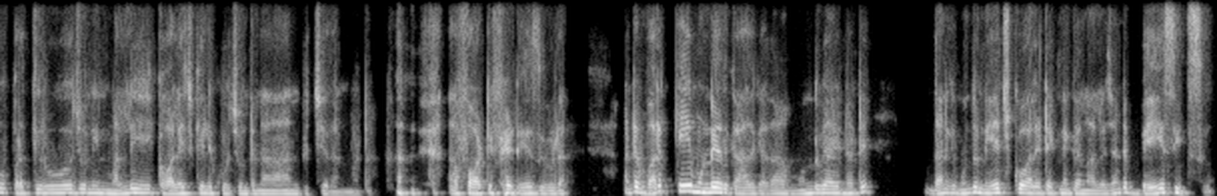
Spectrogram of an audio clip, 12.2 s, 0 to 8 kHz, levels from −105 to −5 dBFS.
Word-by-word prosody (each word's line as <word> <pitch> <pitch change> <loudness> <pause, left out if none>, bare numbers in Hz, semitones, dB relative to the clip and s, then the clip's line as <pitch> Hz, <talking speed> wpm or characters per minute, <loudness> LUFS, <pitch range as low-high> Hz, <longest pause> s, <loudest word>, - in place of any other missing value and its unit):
ప్రతిరోజు 145 +3 -1
నేను 140 -2 0
మళ్ళీ 135 +7 +1 0.2
కాలేజ్‌కి 130 +3 -1
ఎళ్ళి 135 - 0
కూర్చుంటున్నానా? 120 0 -4
అనిపిచ్చేదనమాట. 100 -4 -7 0.9
ఆ - - +1
45 135 +4 +2
డేస్ 130 0 -1
గూడా. 125 0 -3 0.6
అంటే 200 - +3
వర్క్ 225 +1 0
ఏం 230 - +8
ఉండేది 175 -2 +7
కాదు 125 0 -3
గదా! 125 +4 -6 0.2
ముందుగా 145 +4 +1
ఏంటంటే, 135 +8 -2 0.7
దానికి 145 +2 0
ముందు 155 +8 +2
నేర్చుకోవాలి 155 -3 +2
టెక్నికల్ 130 -1 -2
నాలెడ్జ్. 120 +2 -4
అంటే 185 +1 -1 0.2
బేసిక్స్ 165 +4 +2
135 Hz, 130 wpm, -22 LUFS, 125-155 Hz, 0.9 s, ఏం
